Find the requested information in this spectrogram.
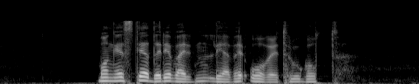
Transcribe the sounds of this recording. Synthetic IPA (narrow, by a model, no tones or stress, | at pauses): mɑŋəst̪eːd̪əɾiːʋæɾd̪n̩leːʋəɾoːʋəɾt̪ʰɾuːɡɔt̪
